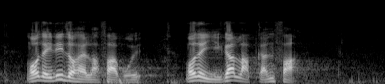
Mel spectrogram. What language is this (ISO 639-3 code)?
yue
